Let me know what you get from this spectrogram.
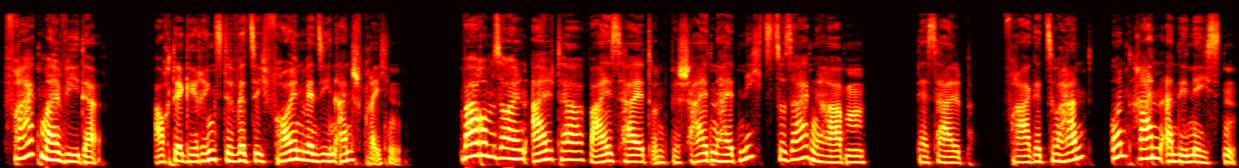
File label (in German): Werbung Freundlich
